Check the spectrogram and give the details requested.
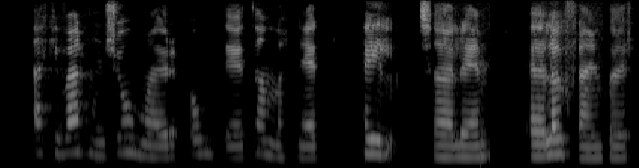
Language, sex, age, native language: Icelandic, female, 12, Icelandic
